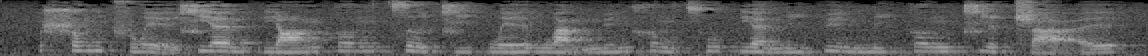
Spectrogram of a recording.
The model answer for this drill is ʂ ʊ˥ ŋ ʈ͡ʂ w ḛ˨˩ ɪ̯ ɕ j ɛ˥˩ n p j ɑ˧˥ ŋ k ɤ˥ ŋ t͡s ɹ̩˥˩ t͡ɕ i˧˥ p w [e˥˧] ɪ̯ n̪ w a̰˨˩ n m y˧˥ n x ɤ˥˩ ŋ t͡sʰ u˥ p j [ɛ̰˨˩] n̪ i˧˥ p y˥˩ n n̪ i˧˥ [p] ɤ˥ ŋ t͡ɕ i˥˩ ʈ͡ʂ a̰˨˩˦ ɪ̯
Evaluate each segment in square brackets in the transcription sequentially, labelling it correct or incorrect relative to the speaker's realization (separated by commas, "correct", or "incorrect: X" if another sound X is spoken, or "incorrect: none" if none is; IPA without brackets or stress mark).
incorrect: e˧˥, incorrect: ɛ˥˩, incorrect: k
